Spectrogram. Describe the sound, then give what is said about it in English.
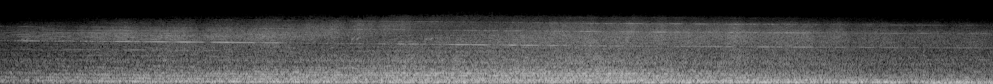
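A jet aircraft roars loudly and steadily as it climbs after takeoff from Changi airport in Singapore, a thick rumble with a high engine whine that slowly drifts downward in pitch. No voices are heard. “Hearing these jets climb to the sky from Changi is the sound of rebound and recovery”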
